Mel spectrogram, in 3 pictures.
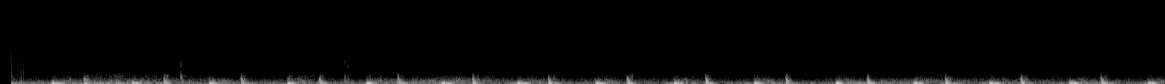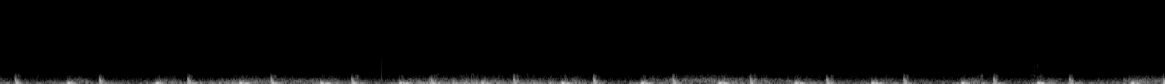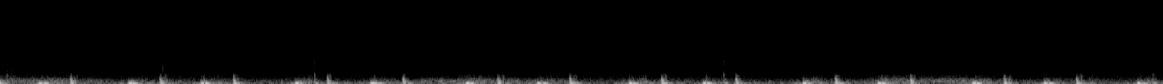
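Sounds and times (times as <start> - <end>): faint rumble: 0.1 - 34.9
heartbeat through stethoscope: 0.3 - 34.9.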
